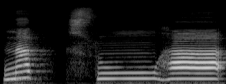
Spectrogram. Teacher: سو میں واو مدہ کر رہے اور ہا میں الف مدہ، دونوں جگہ برابر کھینچنا ہے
